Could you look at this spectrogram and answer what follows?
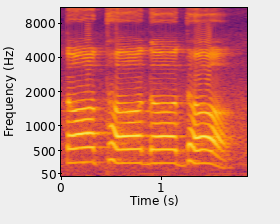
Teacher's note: જબાન તમારી દાંતને અડે જ છે એટલે તમારે ઓળખી જ જવાનું કે આનું ઉચ્ચારણ સ્થાન દંત છે,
